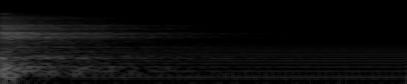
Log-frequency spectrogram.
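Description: Steady background hiss and faint hum from the recording chain, with no speech: the room and microphone noise floor. The tail of a louder sound fades out in the first half second.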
